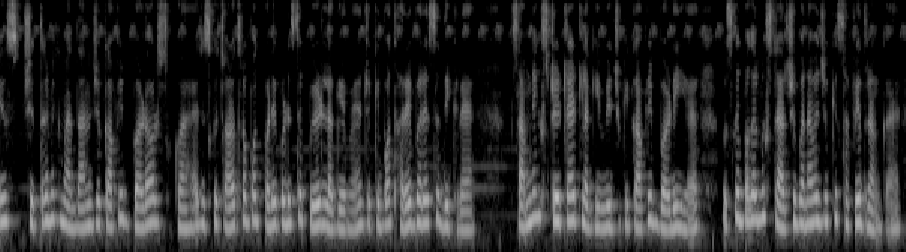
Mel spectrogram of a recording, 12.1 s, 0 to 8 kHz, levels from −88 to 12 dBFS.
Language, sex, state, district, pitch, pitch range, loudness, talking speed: Hindi, female, Bihar, Jahanabad, 225 Hz, 205-255 Hz, -29 LUFS, 270 wpm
